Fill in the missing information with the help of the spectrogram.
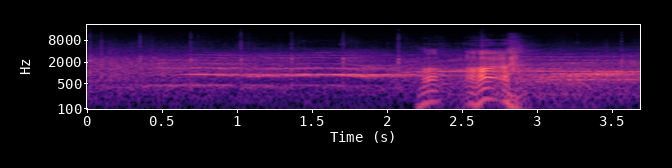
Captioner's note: audience member shouting; laughs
